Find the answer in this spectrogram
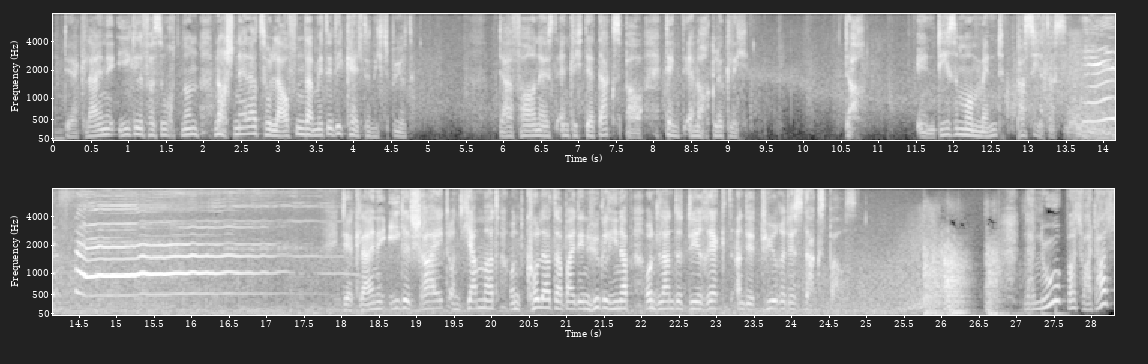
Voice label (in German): Hoerspielszene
